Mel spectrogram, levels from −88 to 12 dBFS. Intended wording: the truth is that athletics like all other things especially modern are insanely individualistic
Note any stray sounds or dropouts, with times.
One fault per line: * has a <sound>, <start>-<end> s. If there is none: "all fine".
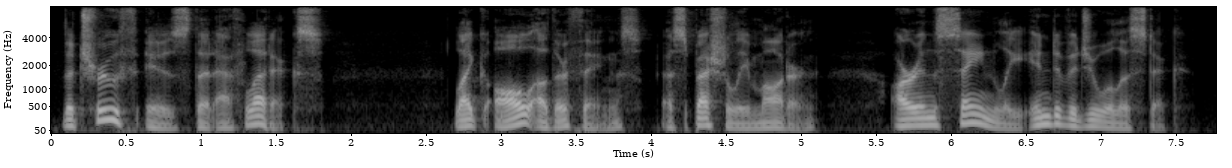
all fine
